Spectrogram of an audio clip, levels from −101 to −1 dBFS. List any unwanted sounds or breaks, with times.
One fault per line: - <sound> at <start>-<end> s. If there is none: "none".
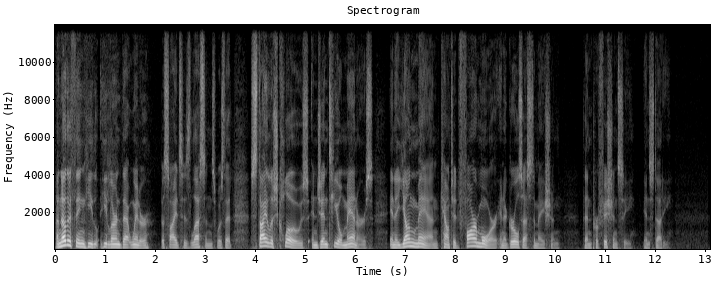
none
